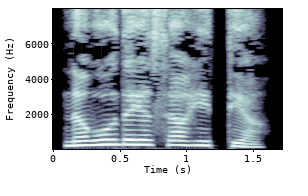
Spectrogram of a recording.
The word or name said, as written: ನವೋದಯಸಾಹಿತ್ಯ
